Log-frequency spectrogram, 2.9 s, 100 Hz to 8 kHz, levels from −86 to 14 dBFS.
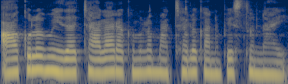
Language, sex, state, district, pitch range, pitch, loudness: Telugu, female, Telangana, Hyderabad, 185-190 Hz, 185 Hz, -20 LUFS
